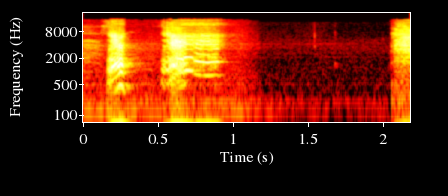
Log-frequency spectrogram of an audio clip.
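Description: A woman laughing in two short, high, pitch-sliding bursts. The sound cuts off abruptly about a second in.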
